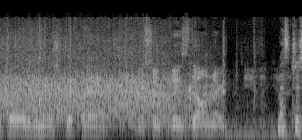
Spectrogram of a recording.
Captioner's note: some Applause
